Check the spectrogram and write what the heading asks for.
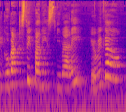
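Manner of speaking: ordinary delivery, nothing marked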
